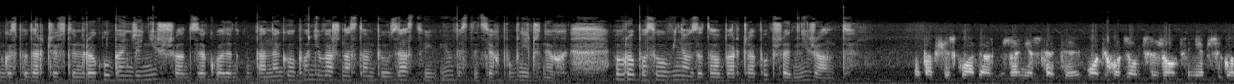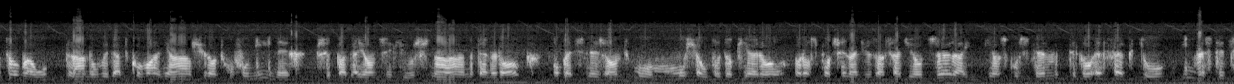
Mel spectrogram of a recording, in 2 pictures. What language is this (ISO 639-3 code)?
pol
